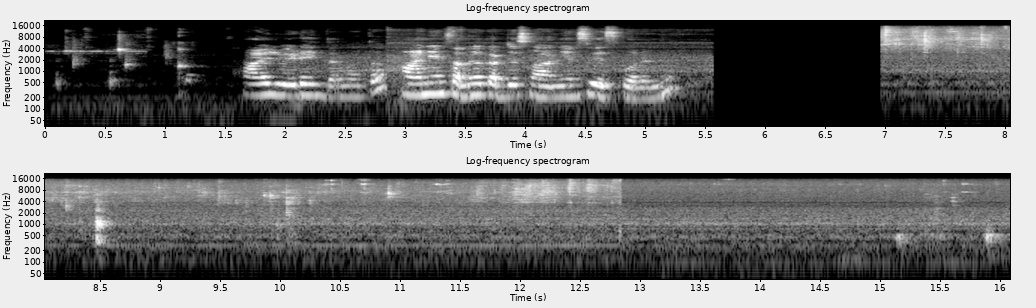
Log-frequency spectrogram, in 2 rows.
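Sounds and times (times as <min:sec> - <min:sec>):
onions sizzling in hot oil: 0:07.0 - 0:16.0.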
